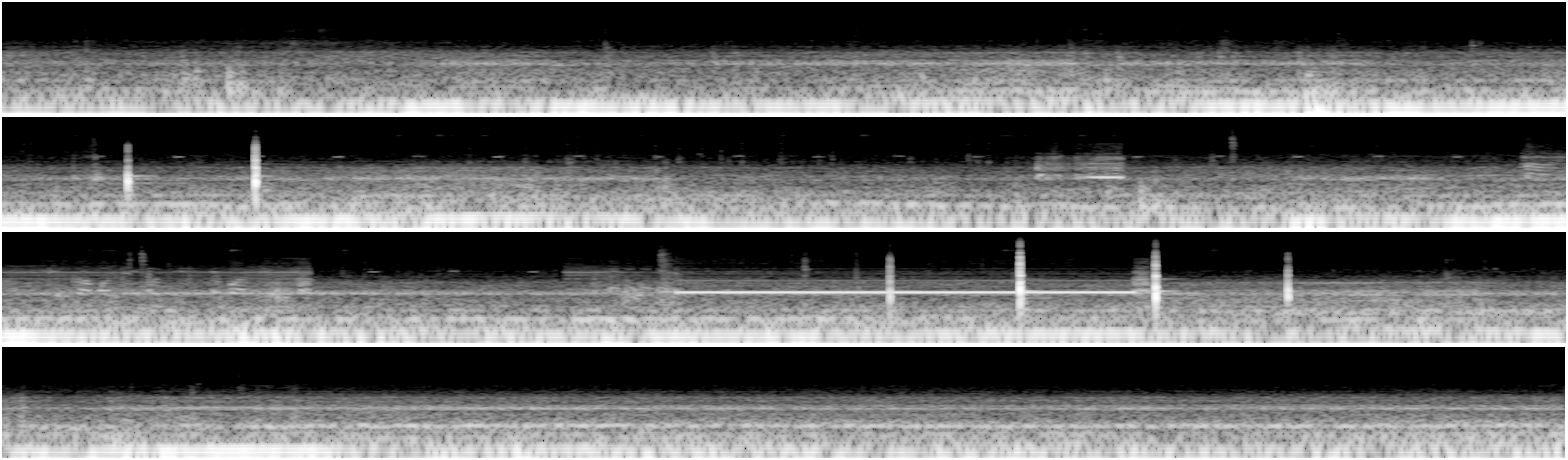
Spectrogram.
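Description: Car driving slowly in town traffic, heard from inside the cabin: a steady low engine and tyre rumble. There are a few sharp clicks, and a steady tone lasts about two seconds about two-thirds of the way through.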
